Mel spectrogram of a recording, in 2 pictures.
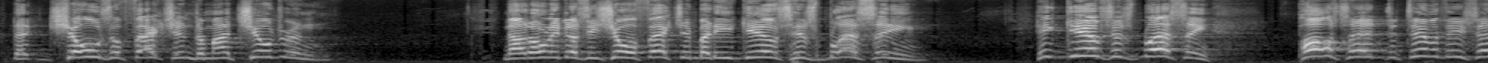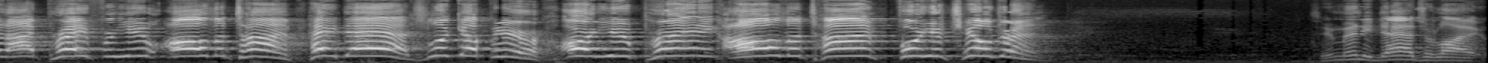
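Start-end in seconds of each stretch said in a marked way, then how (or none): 3.3-6.2 loud, high preacher's cry; fiery preaching. Acted. Preaching climax. 6.9-8.1 shouted, high and loud repeat; shouted pulpit repetition; preaching shout. Acted. 8.6-16.8 high, loud pulpit shout; preacher shouting at the fathers. Acted.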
